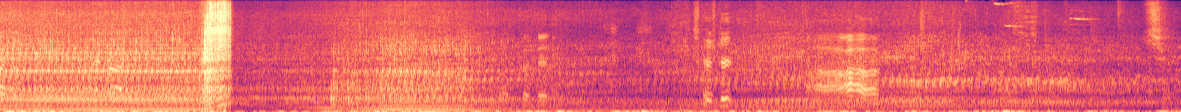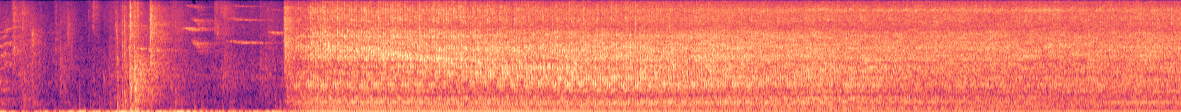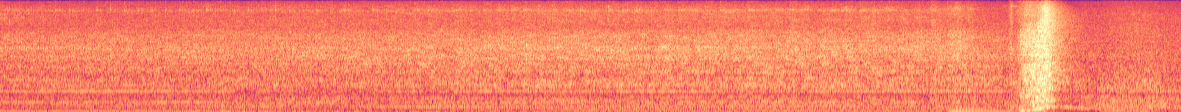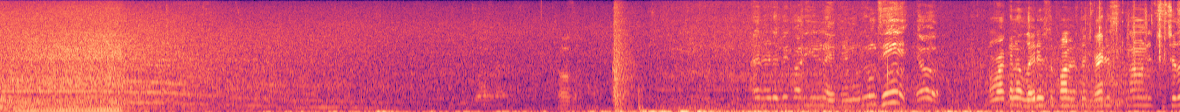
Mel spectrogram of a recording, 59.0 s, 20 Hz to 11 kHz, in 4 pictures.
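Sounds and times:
car engine running at low speed: 0.0 - 14.6, 18.4 - 49.5
engine rev: 0.0 - 14.6, 18.3 - 48.0.

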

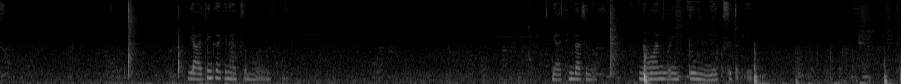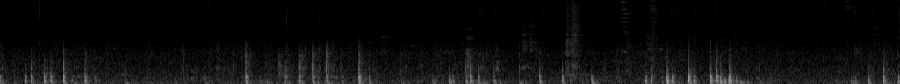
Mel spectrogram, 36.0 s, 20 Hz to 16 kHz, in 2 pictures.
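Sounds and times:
spoon knocking plastic tub: 17.2 - 20.0, 22.9 - 30.1, 30.9 - 33.0, 35.0 - 36.0.

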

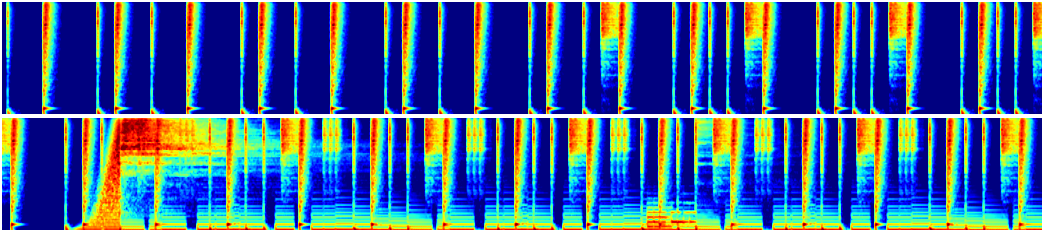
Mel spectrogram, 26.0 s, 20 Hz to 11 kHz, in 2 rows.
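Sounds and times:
drum machine beat: 21.0 - 22.1.

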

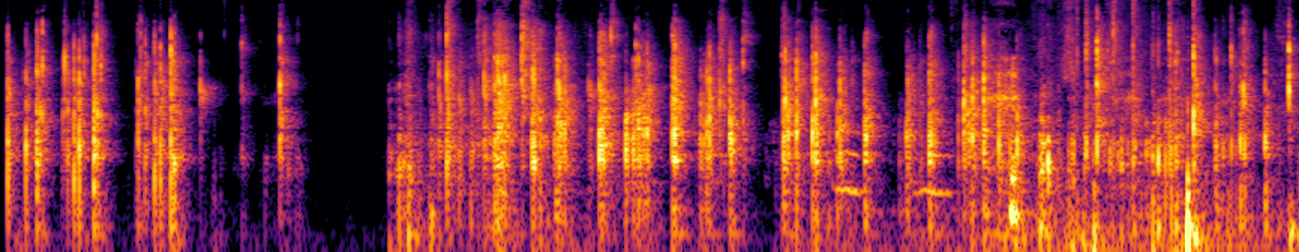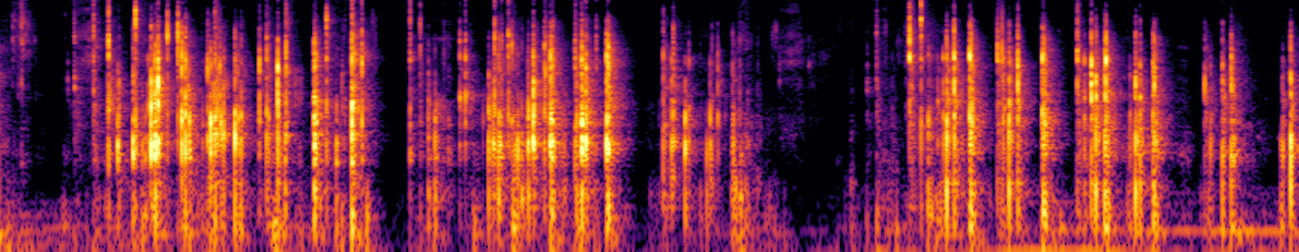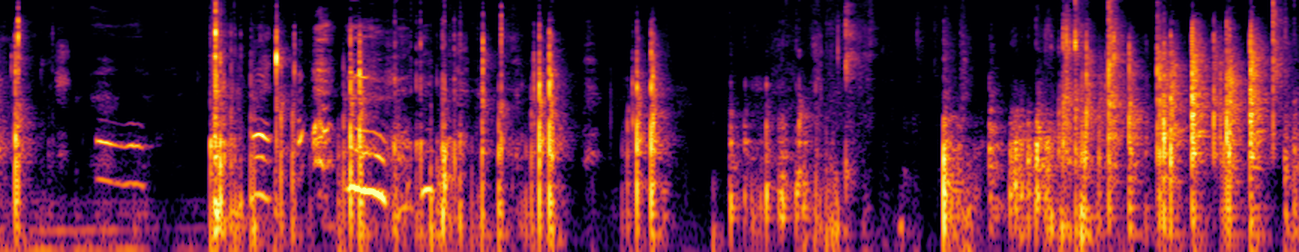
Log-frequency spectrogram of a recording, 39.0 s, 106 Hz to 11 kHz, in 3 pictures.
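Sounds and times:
dog chewing plastic bottle: 3.8 - 21.0, 28.1 - 38.9.

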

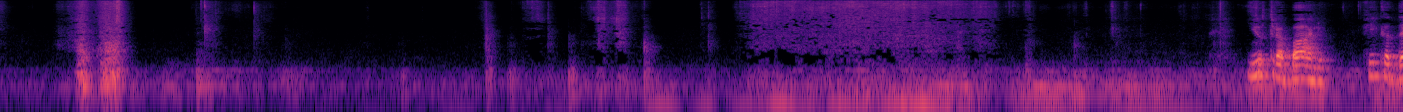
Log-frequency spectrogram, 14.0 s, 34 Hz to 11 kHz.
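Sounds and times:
tape ripping off fabric: 0.6 - 1.4, 7.3 - 10.3.

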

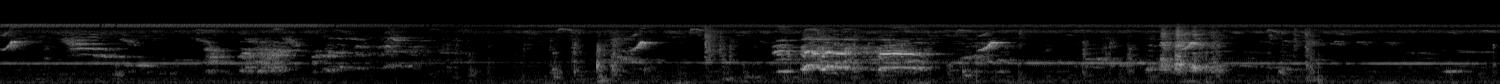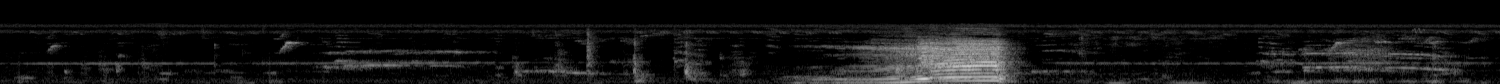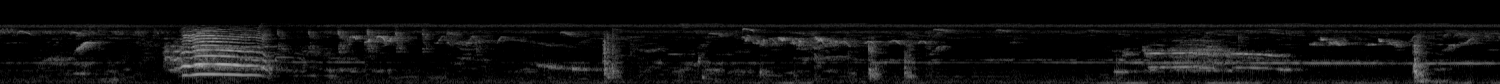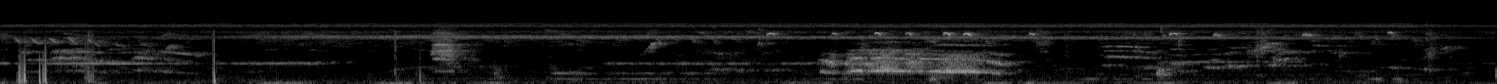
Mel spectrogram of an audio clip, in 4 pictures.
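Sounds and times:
roosters crowing: 0.1 - 4.8, 7.6 - 21.3, 22.8 - 30.0, 40.0 - 59.2
small birds chirping: 4.9 - 7.9, 8.7 - 19.5, 32.6 - 40.6, 43.1 - 59.9
steady high-pitched hum: 5.0 - 18.4, 42.1 - 59.9.

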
